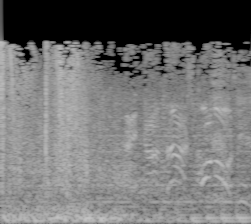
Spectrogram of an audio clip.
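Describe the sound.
Heavy gunshots ring out during an action scene in a science-fiction film as an armoured vehicle crosses a dip in the terrain and closes in. A few booming shots land over a dense, loud wash of noise.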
